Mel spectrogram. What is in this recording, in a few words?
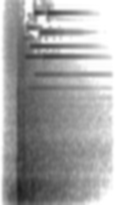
Firework Magic Hit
